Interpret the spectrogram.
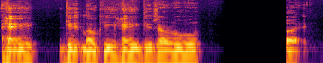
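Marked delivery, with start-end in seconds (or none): none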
